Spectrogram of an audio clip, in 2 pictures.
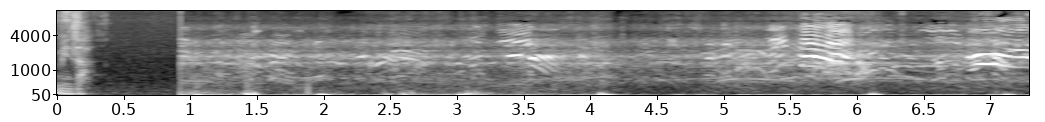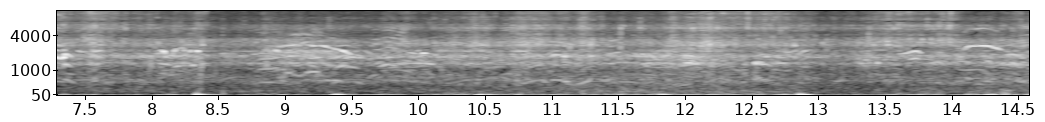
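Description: Seawater laps and splashes close by.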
